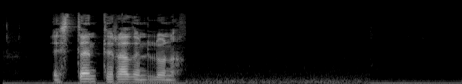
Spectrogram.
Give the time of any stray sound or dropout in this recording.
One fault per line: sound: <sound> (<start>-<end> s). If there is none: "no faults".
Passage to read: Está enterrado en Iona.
no faults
